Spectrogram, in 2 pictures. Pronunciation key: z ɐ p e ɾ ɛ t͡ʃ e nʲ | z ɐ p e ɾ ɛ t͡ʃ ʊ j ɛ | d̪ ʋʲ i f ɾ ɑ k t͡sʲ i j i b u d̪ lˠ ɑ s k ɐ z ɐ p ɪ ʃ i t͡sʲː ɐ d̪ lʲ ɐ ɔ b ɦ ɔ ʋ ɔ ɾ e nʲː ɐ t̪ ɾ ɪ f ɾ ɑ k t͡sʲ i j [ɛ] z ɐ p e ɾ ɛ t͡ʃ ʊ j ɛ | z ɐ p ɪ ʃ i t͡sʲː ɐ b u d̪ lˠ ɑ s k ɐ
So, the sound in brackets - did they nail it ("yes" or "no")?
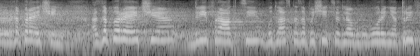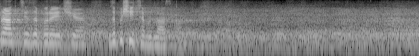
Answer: no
